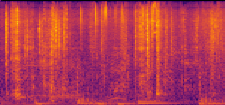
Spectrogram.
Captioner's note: chatter, coughing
